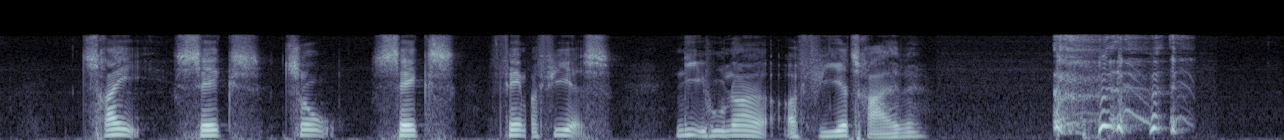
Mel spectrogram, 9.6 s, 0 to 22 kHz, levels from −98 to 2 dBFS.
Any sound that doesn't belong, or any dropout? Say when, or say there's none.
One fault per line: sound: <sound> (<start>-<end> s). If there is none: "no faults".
sound: dropout (3.9-4.0 s)
sound: cough (7.9-9.0 s)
